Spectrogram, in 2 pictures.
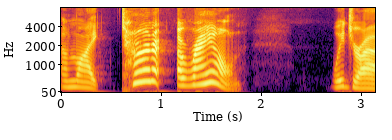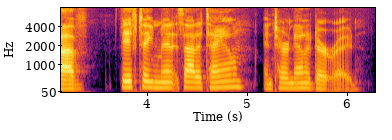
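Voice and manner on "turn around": very high, loud shrieking scream. Retelling telling a cab driver to go back to the airport: retelling screaming. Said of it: "I start screaming at him".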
